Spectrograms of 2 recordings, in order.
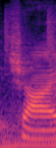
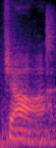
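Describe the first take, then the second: First: The word ends with an 'eye' sound. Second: The word ends with an open 'ah' sound. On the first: This is the Hindi form of the word. "In Hindi, you would say chai" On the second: This is the Punjabi form of the word. "in Punjabi, you would say cha"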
